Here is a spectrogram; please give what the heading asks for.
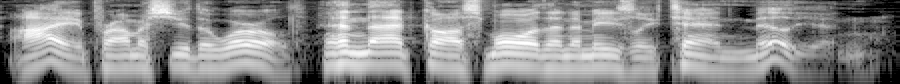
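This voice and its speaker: A man playing a smooth-talking, scheming old family lawyer in an audio drama, cajoling and self-satisfied. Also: mid-range voice, a little slow, no room sound, lightly acted. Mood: smug, cajoling. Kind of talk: audio theatre acting.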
